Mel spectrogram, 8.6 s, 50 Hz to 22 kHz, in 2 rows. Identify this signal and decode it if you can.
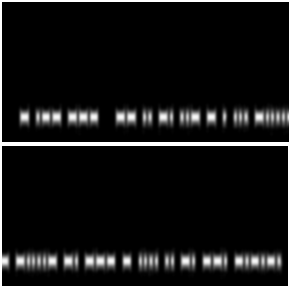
Morse code, heard as a keyed tone, about 30 wpm, 700 Hz. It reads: TWO MINUTES--NOTHING;
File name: Pinocchio / Pinocchio ch1 30 30 ik1hge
